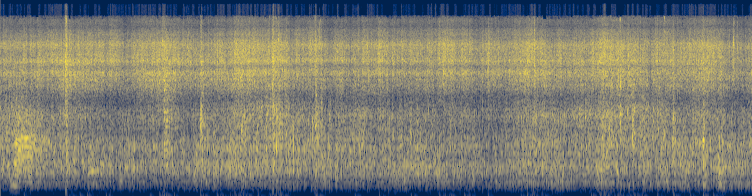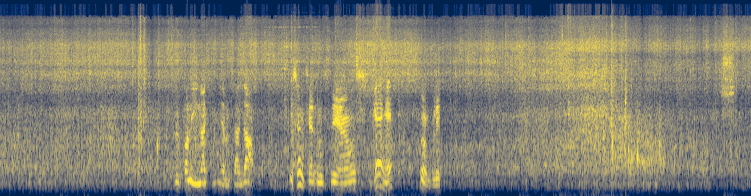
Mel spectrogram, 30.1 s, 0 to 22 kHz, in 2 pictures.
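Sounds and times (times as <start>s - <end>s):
water gushing: 0.0s - 30.0s.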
